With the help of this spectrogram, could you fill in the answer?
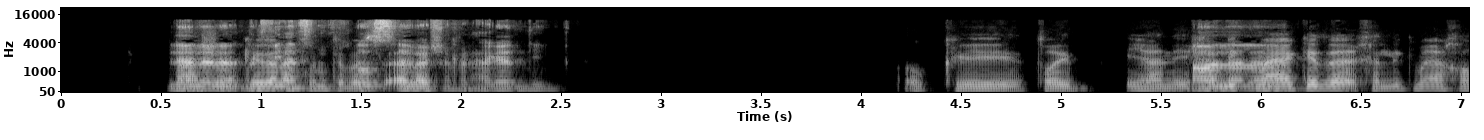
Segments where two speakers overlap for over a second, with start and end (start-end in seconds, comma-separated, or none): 0.6-2.1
